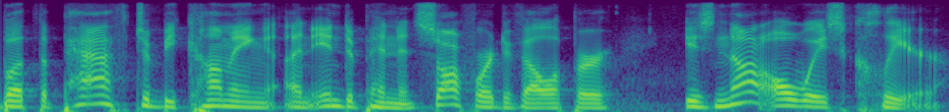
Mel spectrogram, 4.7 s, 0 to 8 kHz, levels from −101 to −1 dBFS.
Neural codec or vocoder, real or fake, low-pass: none; real; 7.2 kHz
